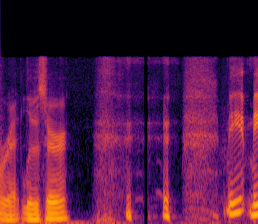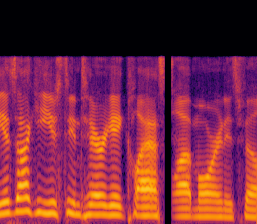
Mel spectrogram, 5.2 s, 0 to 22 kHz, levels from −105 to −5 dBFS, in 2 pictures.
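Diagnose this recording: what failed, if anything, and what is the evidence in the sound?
Packet loss on an ADPCM call, a network fault, at 1.45–1.54 s and 4.22–4.38 s after "used to interrogate": hard-edged silences of 40 and 80 ms, roughly two and four packets. The decoder's predictor and step size then mismatch the sender's, so speech returns slightly distorted before settling.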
